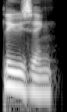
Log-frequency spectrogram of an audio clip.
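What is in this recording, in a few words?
"losing", British English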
